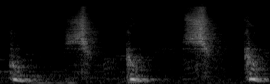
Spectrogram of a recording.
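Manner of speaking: whispered whooshing imitation of falling rounds; breathy shoo coo like shells dropping; mortar whistle sounds.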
